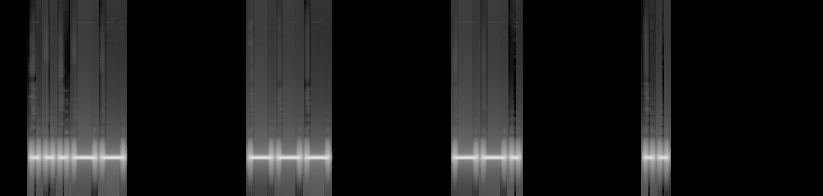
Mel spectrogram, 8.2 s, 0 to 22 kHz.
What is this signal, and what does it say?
Morse code, heard as a keyed tone, about 17 wpm, spaced as for 6 wpm, 700 Hz. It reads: 3OGI
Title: USA Call Signs - 6 Characters - 6x Character Spacing - 17wpm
